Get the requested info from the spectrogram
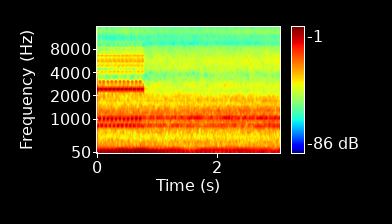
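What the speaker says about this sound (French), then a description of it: "Il y a le téléphone qui sonne" In a Russian horror video game, a telephone rings with a bright electronic tone that cuts off early, leaving a low droning rumble and faint hum that carries on alone.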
